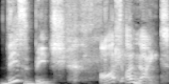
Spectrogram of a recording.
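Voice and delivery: posh regal voice, very slow, stretched out, swooping. Asked to do the queen saying that, a posh regal Queen impression. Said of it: "Do an impression of the queen saying that".

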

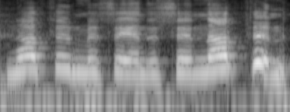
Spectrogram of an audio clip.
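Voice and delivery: put-on very high, innocent child voice. Playing the child answering the librarian: mock innocent child voice. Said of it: "like a child cursing at a librarian".

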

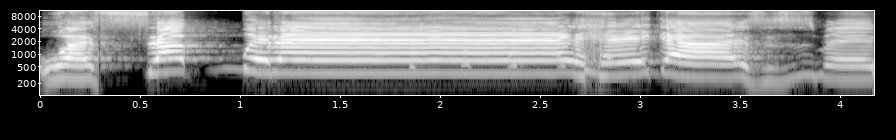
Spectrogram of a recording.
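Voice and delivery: shrill, booming, very high, loud, slow and drawn-out. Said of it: "Give me that high pitch".

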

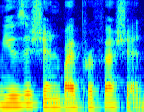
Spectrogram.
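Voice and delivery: ordinary delivery

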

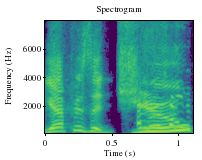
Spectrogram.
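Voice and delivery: very high, very loud, drawn-out exclamation. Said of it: "That's exactly how you sounded, Kelsey".

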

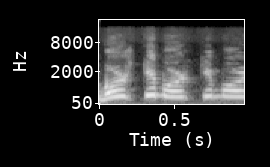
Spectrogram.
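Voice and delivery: high squeak on nonsense word "bork". Explaining how they get into Swedish accents, Swedish Chef voice. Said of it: "that's how I get into Swedish accents".

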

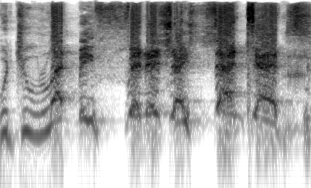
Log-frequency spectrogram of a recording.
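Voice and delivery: mock fed-up, very high frustrated outburst. Retelling a podcast where his wife kept interrupting him: imitating Patton's frustration. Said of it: "Patton's frustrated voice is just hilarious".

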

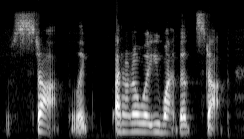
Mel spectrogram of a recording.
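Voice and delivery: acted, sharp, irritated, grouchy snap. Retelling a moment of snapping at a friend: imitating herself snapping irritably. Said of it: "I, like, snapped at her".

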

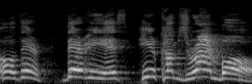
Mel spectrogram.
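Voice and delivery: very high, loud, frightened and furious scream. Retelling a man coming out as another cop arrives, retelling angry, scared screaming. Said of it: "and I'm screaming".

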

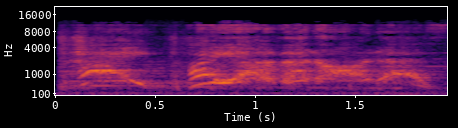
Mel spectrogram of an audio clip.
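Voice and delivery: play-acted very high, very slow, drawn-out mild yell. Recounting a rumor about the Cats cast facing the camera; retelling a scream. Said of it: "just screamed at the camera".

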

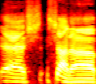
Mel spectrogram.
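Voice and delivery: put-on very strong, slow North Jersey Italian accent. Imitating the dad's voice in the speaker's head, North Jersey Italian accent. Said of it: "very North Jersey Italian".

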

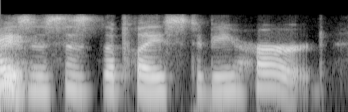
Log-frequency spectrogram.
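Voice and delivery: ordinary delivery

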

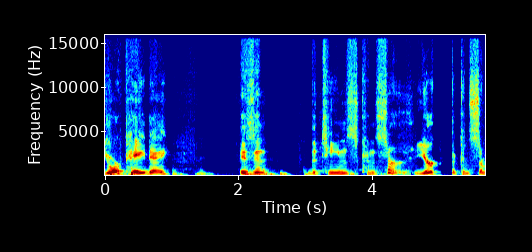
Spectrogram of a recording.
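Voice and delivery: halting voice, cracking mid-phrase. Co-host on a sports show making a point about a player, voice cracking. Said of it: "My voice cracked".

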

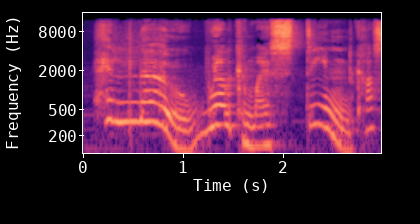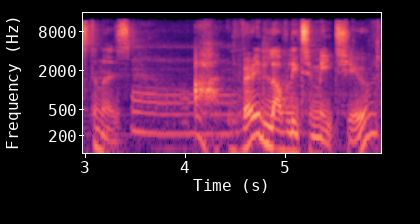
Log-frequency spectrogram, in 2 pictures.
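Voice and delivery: elegant elf lady voice, high and sing-song. Voicing an elegant elven noblewoman greeting customers: voicing an elven noblewoman. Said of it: "And she comes in".

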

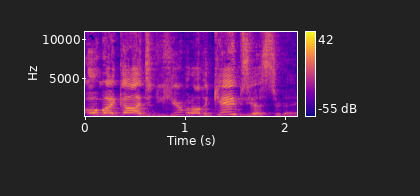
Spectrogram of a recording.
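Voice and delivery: animated, swooping, high, loud, sing-song buddy voice. Retelling a friend's greeting in the park: Chemi impression. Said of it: "That's pretty good Chemi impression".

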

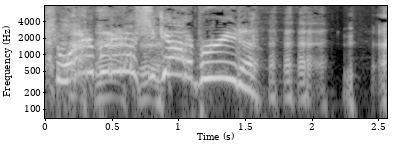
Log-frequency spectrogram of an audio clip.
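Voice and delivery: play-acted very high, swooping, drawn-out scolding yell. Retelling what a friend said about the tooth fairy: imitating Brady yelling. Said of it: "almost like you were yelling at her still".

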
